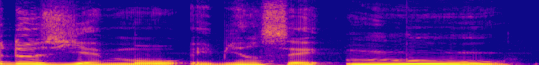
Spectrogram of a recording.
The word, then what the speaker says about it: mou: Le deuxième mot, eh bien, c'est mou. Et le son, c'est vraiment ou, ou, ou, ou.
